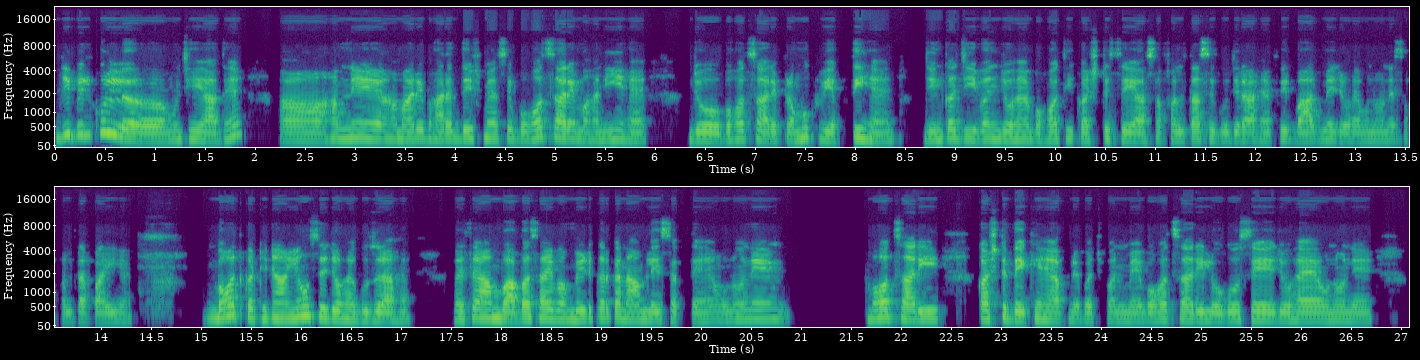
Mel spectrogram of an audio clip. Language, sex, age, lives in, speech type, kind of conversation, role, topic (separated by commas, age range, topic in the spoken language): Hindi, male, 18-19, India, conversation, unstructured, none, आपके अनुसार असफलता से क्या सीखना चाहिए?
